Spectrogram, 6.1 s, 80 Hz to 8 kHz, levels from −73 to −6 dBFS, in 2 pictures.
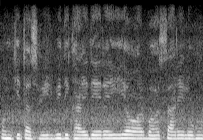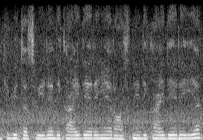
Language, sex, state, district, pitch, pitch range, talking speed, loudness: Hindi, female, Chhattisgarh, Bilaspur, 195 Hz, 190-195 Hz, 225 wpm, -13 LUFS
